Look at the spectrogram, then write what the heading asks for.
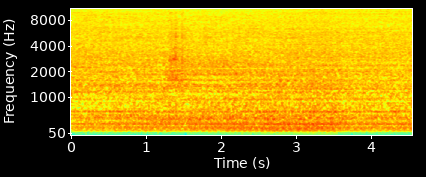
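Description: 1998 Chevy Tracker's 1.6-litre four-cylinder engine idling steadily, heard from beneath the vehicle beside its exhaust pipe and muffler. An even, unchanging hum.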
